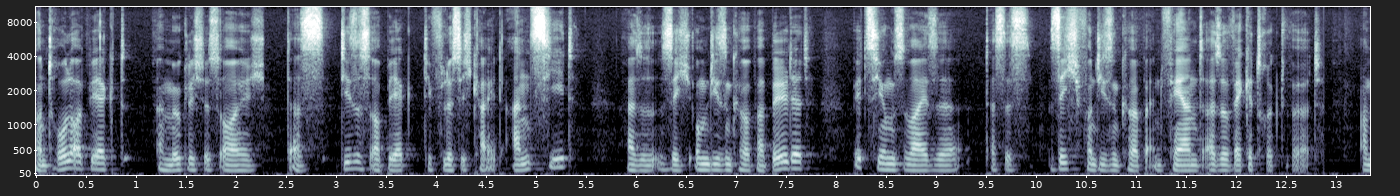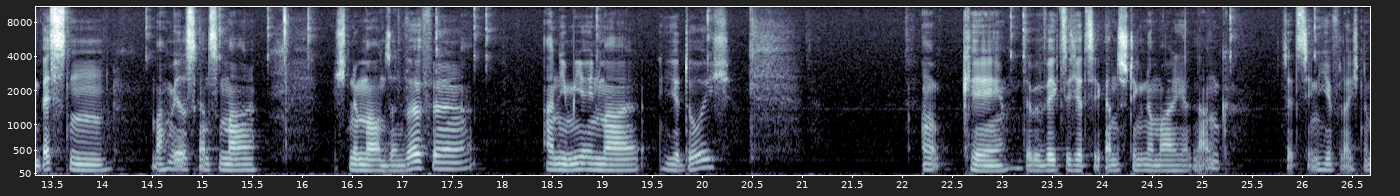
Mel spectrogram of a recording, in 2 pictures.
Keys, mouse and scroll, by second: 14.4-15.5 drag, 16.9 i, 17.6-26.6 drag.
